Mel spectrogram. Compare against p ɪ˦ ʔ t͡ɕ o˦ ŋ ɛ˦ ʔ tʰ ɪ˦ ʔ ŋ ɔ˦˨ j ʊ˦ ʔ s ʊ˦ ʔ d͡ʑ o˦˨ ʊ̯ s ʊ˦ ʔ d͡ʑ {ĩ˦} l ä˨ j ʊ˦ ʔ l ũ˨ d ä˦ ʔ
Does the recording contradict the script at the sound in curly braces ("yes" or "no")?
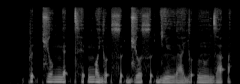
yes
